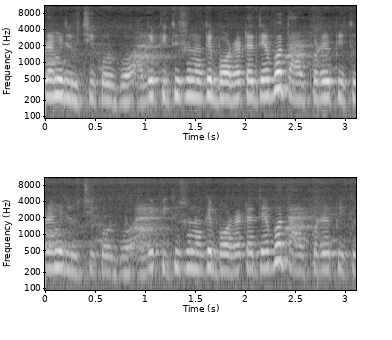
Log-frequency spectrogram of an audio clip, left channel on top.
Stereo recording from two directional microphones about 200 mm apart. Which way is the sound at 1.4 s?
20° left (ahead or behind).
